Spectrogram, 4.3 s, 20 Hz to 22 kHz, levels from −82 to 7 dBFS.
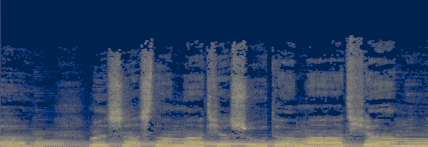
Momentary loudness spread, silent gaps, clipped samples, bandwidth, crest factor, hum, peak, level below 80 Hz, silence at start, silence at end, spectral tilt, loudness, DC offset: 7 LU; none; under 0.1%; 16.5 kHz; 12 dB; none; -6 dBFS; -46 dBFS; 0 s; 0 s; -4 dB/octave; -19 LUFS; under 0.1%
